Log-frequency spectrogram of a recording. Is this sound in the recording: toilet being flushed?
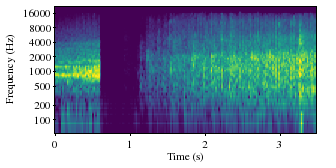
no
